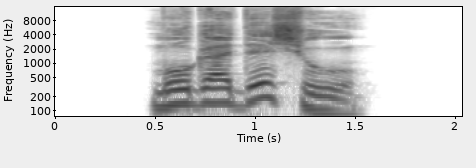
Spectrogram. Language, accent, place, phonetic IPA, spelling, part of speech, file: German, Germany, Berlin, [moɡaˈdɪʃu], Mogadischu, proper noun, De-Mogadischu.ogg
- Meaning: Mogadishu (the capital city of Somalia)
